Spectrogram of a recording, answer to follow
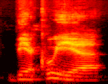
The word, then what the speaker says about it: Byakuya: Are you excited to play Byakuya Yeah, I said it right.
